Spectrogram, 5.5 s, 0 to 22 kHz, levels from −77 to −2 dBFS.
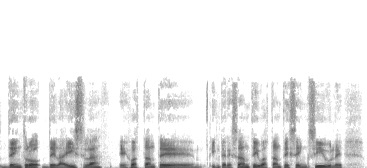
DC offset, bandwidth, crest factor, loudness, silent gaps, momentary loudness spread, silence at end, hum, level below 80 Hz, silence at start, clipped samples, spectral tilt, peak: under 0.1%; 12 kHz; 18 dB; -27 LUFS; none; 9 LU; 0.1 s; none; -54 dBFS; 0 s; under 0.1%; -5 dB/octave; -10 dBFS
